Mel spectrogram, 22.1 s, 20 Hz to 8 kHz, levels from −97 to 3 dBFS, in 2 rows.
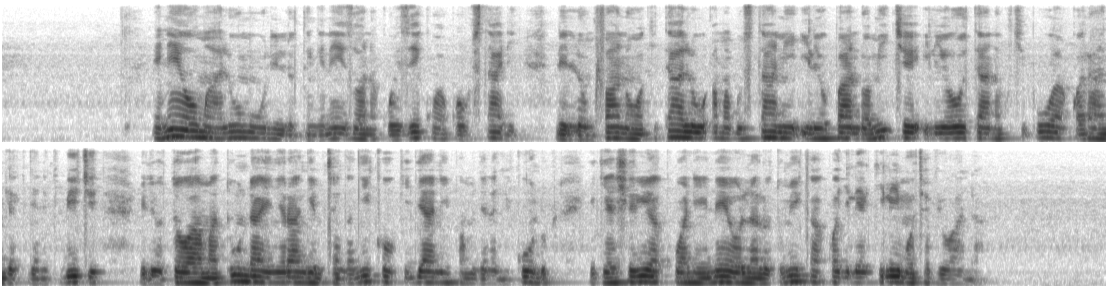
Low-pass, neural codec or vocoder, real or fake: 7.2 kHz; none; real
